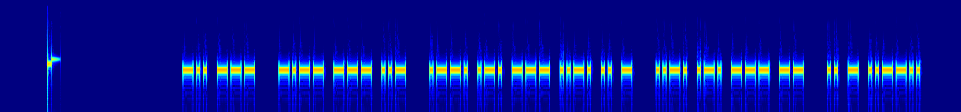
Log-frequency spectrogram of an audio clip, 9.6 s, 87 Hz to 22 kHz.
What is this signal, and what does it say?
Morse code, heard as a keyed tone, about 36 wpm, 700 Hz. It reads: DO YOU PROFIT FROM IT?
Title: Sentences from Top 1000 Words - Review Part 5 - 35wpm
